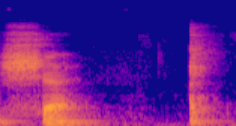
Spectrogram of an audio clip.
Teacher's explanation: syin di sini berasal dari lidah bagian tengah yang diangkat ke arah langit-langit namun tidak sampai nempel ke langit-langit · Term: shin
